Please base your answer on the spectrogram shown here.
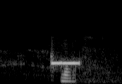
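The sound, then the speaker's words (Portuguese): A voicemail beep sounds once, a clear steady electronic tone lasting about a third of a second, alone against faint background noise. “Sua chamada está sendo encaminhada para a caixa de mensagem. Após o sinal, grave sua mensagem.”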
